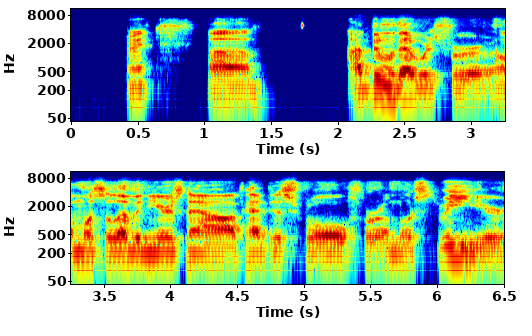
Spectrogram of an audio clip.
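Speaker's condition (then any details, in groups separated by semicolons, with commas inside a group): No condition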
